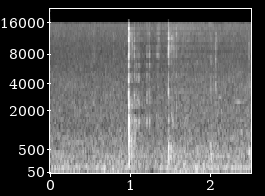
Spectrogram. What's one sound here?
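Boots stamp sharply on hard ground.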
